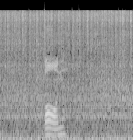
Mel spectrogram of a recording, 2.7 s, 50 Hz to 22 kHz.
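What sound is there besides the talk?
cold Fiat 126p engine idling roughly with choke on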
